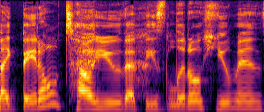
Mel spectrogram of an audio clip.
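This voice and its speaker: Speaking with an American accent, a woman uses an ordinary speaking voice at a moderate pace with fairly even intonation. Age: 30s. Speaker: salon owner and entrepreneur. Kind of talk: casual chat.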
